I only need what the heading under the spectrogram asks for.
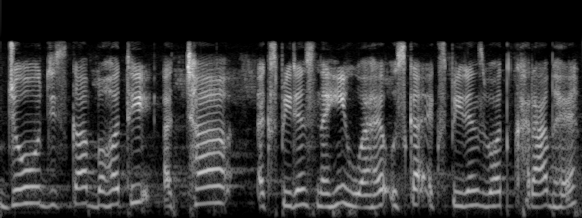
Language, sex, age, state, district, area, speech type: Hindi, female, 30-45, Uttar Pradesh, Sonbhadra, rural, spontaneous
